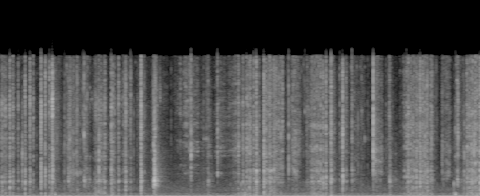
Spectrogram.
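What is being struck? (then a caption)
Gym chalk block scraped with a metal blade. A solid dark-blue and orange dyed gym chalk block, held in the hand, is scraped with a metal blade, shaving off powdery flakes. Quick, bright, crisp scraping strokes come one after another over a steady low hum, with a few sharper snaps standing out.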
